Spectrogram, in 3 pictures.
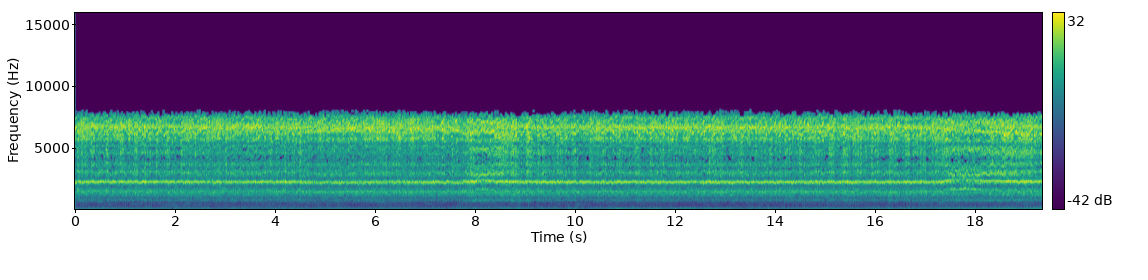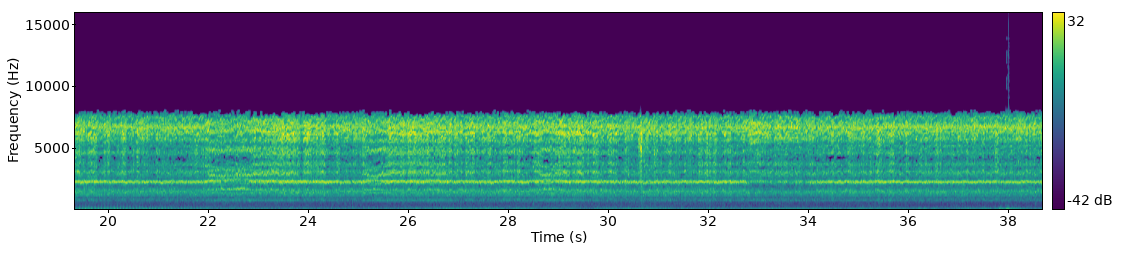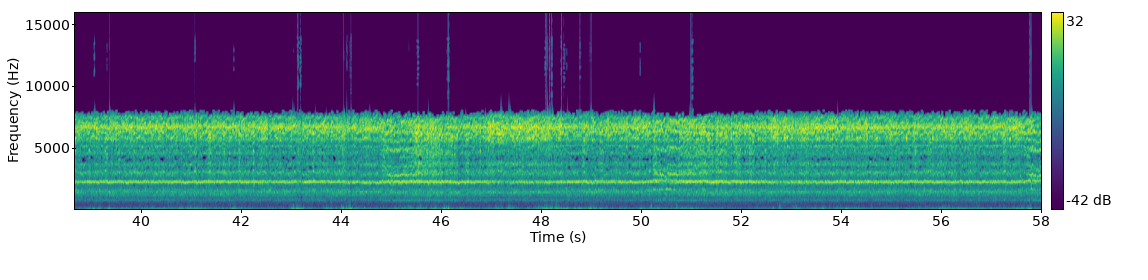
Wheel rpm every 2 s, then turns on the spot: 200, 200, 200, 200, 200, 200, 190, 200, 200, 200, 200, 200, 200, 200, 200, 200, 200, 200, 200, 200, 200, 200, 190, 200, 200, 200, 200, 200, 200.
none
